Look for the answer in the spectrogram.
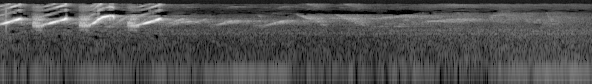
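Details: Meio canto song from a caged double-collared seedeater (coleiro papa-capim), a promising young bird that sings a lot: four loud rising whistles in rapid series, followed by softer high, thin slurred notes.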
